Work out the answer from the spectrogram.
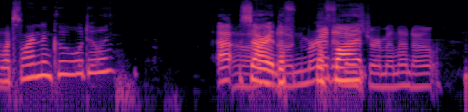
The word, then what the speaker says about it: Leinenkugel: Lugels? Leinenkugel. Oh, it's a K! Thank you. I think. I don't know. font- Wait, Maybe what's not. what's Leinenkugel doing?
